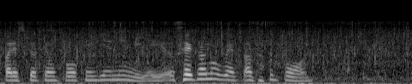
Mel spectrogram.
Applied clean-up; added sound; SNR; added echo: none; Chatter / Stream; 12 dB; none.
